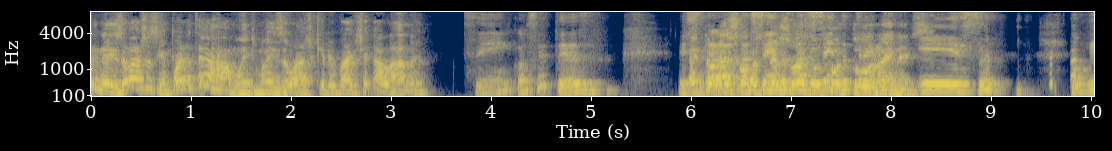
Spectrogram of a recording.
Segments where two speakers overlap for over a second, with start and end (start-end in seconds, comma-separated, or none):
6.0-8.4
